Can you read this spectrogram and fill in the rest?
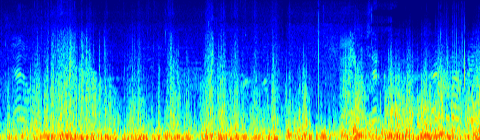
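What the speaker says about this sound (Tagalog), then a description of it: "Lakas ng hangin, grabe." Strong, gusting wind roars continuously across the microphone near Blue Lagoon in Pagudpud, loud and buffeting throughout with no letup.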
